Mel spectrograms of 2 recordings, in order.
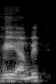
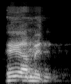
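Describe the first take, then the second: First: It is said in a normal, relaxed voice. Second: It is said with a raised, louder voice.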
